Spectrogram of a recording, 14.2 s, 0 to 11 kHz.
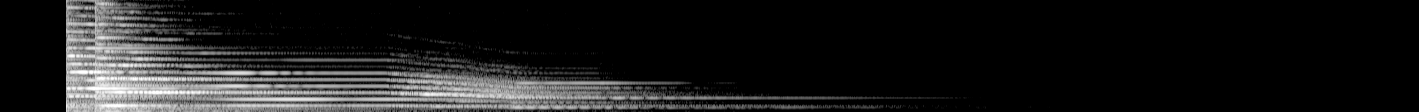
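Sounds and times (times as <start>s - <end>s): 
orchestral phrase: 0.7s - 6.4s.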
